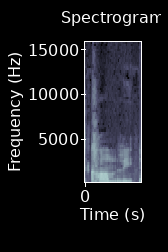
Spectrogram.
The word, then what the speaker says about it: calmly: calmly ال تلفظ نمیشه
